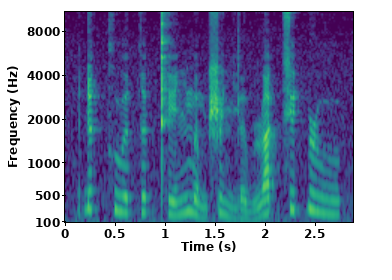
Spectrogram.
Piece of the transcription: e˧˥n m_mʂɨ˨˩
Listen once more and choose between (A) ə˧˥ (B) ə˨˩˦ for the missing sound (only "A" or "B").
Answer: B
